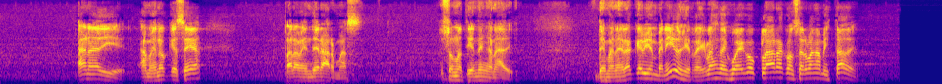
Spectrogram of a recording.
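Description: A man speaks forcefully into a microphone, in short bursts.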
